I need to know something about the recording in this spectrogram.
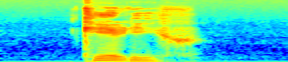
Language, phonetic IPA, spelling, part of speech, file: Polish, [ˈcɛlʲix], kielich, noun, Pl-kielich.ogg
